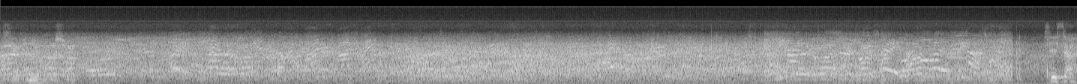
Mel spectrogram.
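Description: A large crowd murmurs and chatters.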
